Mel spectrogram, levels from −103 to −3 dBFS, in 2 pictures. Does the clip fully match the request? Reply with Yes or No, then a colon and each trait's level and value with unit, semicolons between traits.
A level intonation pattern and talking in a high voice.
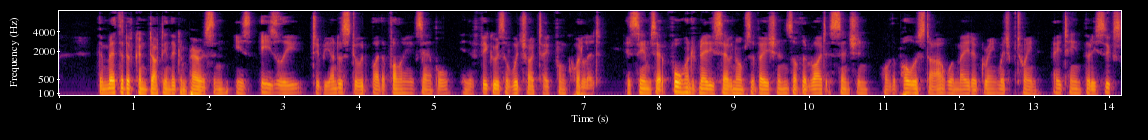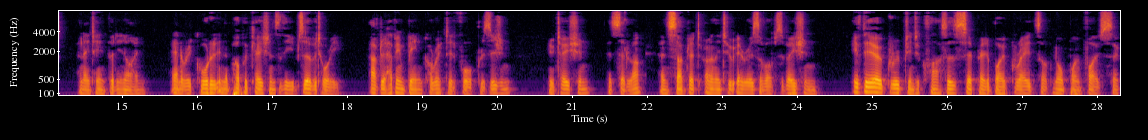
No: narrow, 1.9 semitones; low, 100 Hz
